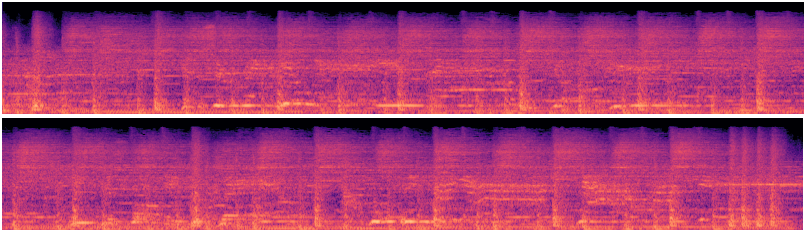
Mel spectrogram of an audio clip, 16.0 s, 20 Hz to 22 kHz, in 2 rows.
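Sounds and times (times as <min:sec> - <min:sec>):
bass guitar: 0:00.0 - 0:16.0
distorted electric guitars: 0:00.0 - 0:16.0
drum kit beat: 0:00.0 - 0:16.0
person singing: 0:01.7 - 0:07.2, 0:08.0 - 0:16.0.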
